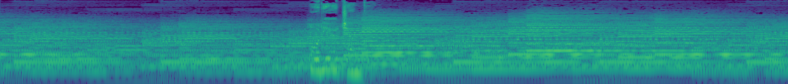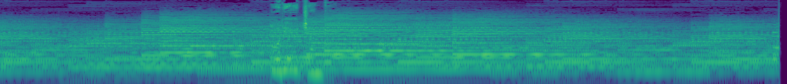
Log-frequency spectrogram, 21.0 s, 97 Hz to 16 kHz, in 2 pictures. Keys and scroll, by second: 20.6 s.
